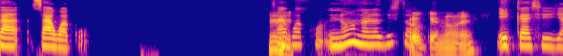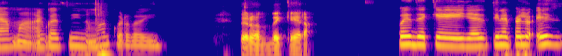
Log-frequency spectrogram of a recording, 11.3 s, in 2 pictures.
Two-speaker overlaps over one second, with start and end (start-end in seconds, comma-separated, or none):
none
